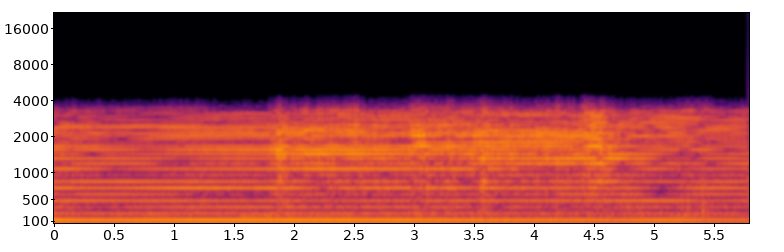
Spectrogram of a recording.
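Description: Fingers rustle through hair close by.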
